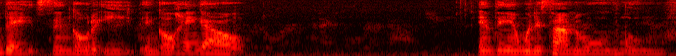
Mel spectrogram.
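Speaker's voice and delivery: hushed. Real, not acted. Bitter hushed retelling.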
